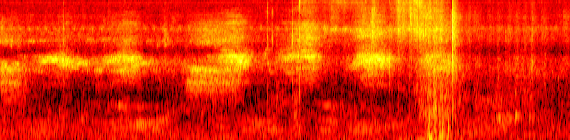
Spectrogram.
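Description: Golden and Sialkoti flying pigeons coo in a loft, soft repeated throaty calls rising and falling in short phrases, with a brief flutter of wings near the end and faint background noise.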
